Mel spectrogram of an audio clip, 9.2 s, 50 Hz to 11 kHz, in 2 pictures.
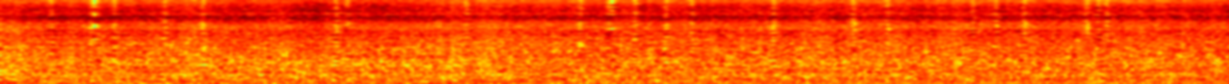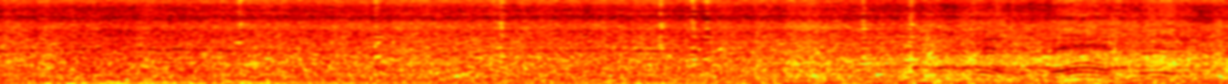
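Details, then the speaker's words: Cold start of a 1995 Ford F-150 barn find: a steady low idle with an uneven, stumbling beat as one cylinder drops out. The owner suspected plug wires or firing order, and a passenger-side plug was gas-fouled. "well maybe I need to recheck the firing order CU like I said it's got a Mist"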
